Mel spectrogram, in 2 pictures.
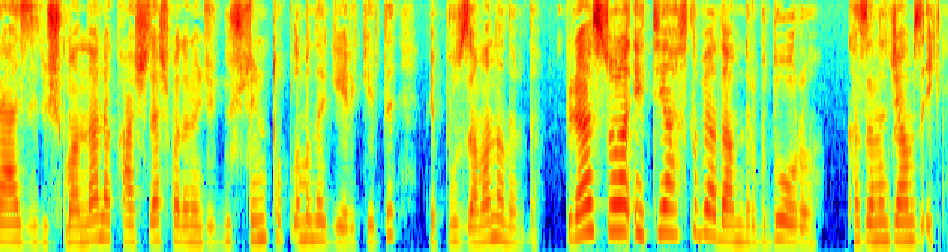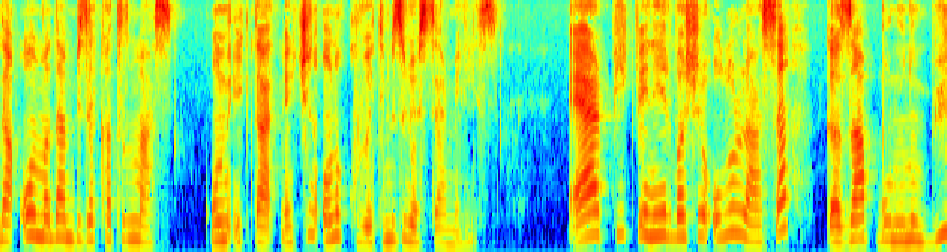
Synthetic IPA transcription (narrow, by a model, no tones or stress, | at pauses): azʲid̪yʃmanlˠaɾlˠakʰaɾʃɯlˠaʃmad̪anø̞nd͡ʒɛɟyt͡ʃlʲenint̪ʰo̞plˠamɯlˠaɾɯɟe̞ɾecʰiɾd̪ɪ | vɛbuzamanalˠɯɾd̪ɯ | biɾanso̞ɾˠanʔiçt̪ʰijat͡ʃlˠɯbiad̪amd̪ɯɾbud̪o̞ːɾu | kʰazanad͡ʒaːmɯzaicna̰ːʔo̞lˠmad̪anbizɛkʰat̪ʰɯlˠmaz̥ | o̞nṵʔicnaːɛ̰t̪̚mɛcit͡ʃʰino̞nukʰuvːe̞t̪ʰimiziɟø̞st̪ʰæɾme̞lʲḭjḭz̥ | ejæɾpʰicvɛnejiɾbaʃaɾɯ̰ʔo̞lˠuɾlˠaɾsa | ɡ̥azap̚buɾnununbyjy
